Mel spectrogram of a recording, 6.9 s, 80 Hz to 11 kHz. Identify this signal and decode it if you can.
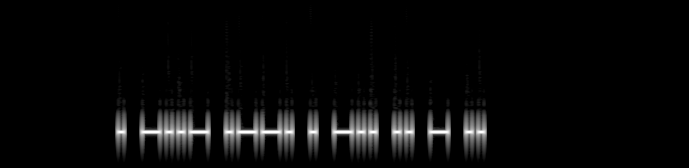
Morse code, heard as a keyed tone, about 20 wpm, 700 Hz. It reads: EXPEDITI
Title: Build A Word - 4 Letters At A Time - 10-Letter Words - 20wpm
